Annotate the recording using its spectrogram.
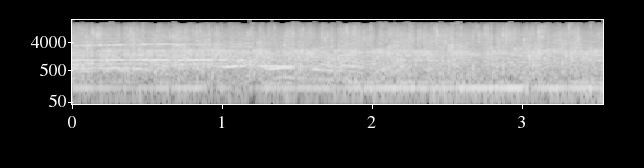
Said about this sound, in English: Can you give a round of applause for our first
